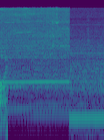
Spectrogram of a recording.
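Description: Steady background hiss with a faint high whine. About one and a half seconds in it changes abruptly to a duller hiss with a low steady hum.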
